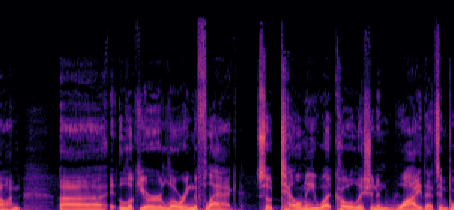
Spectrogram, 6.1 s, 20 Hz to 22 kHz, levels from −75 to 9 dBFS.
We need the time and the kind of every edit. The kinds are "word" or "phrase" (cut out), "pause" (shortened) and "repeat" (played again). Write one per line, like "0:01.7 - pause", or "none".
0:01.5 - word
0:01.8 - word
0:04.4 - phrase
